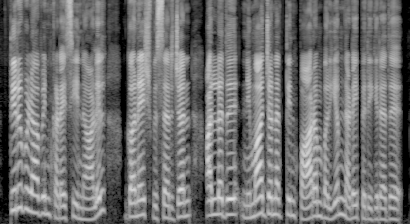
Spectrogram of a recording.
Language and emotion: Tamil, neutral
